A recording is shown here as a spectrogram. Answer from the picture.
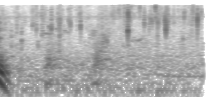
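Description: A voice trails off at the very start, then a quiet stretch with a few faint, light clicks and ticks.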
